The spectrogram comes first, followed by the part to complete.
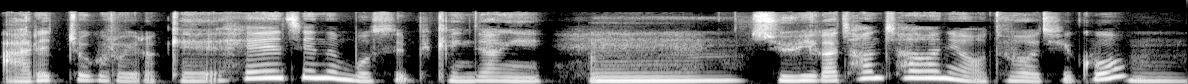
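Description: A woman's medium-pitched, somewhat breathy voice with a dark, mellow tone, very wide pitch swings, a fairly slow pace, hardly any pauses and a dry, close sound with no echo. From Busan, South Korea. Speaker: author and translator. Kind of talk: interview conversation.

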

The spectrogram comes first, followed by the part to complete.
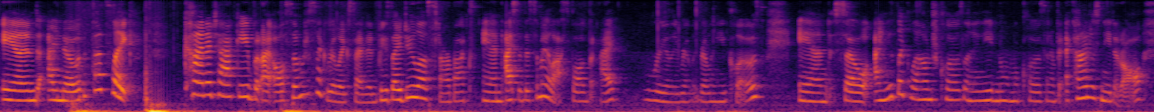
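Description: A woman's lively intonation at a fairly quick pace. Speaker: vlogger. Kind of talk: casual haul vlog chat. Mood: excited, upbeat. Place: home room.

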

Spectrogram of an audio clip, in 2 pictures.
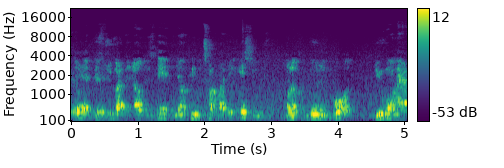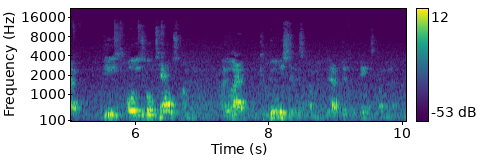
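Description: Very fast delivery in a New York accent, with big swings in loudness over noticeable background noise. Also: man. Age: 40s. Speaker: political candidate and community leader; candidate. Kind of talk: interview. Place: studio.

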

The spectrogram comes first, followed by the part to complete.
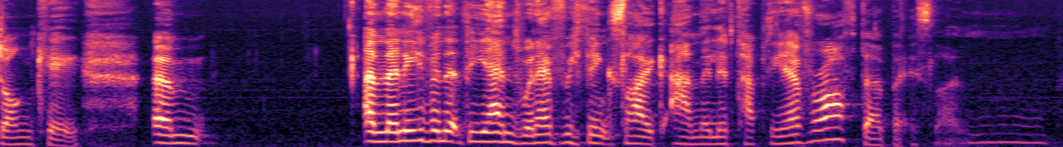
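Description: A woman talks at a fairly quick pace. Her loudness swings widely. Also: fairly low pitch for a woman, ordinary pitch variation. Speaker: theatre artist in a panel. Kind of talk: discussion answer. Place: stage.

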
